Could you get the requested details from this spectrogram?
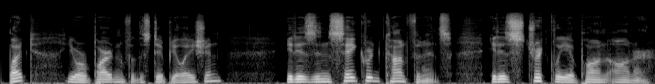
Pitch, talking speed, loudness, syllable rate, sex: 115 Hz, 145 wpm, -19 LUFS, 4.3 syllables/s, male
